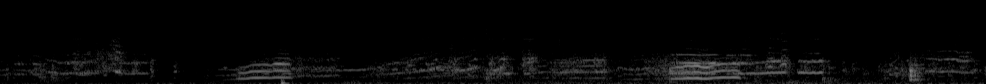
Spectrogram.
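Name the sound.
rooster clucking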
